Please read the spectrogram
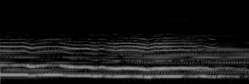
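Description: A singer holding one long sung note that wavers and slides down in pitch partway through, the held end of a word in a devotional song.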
